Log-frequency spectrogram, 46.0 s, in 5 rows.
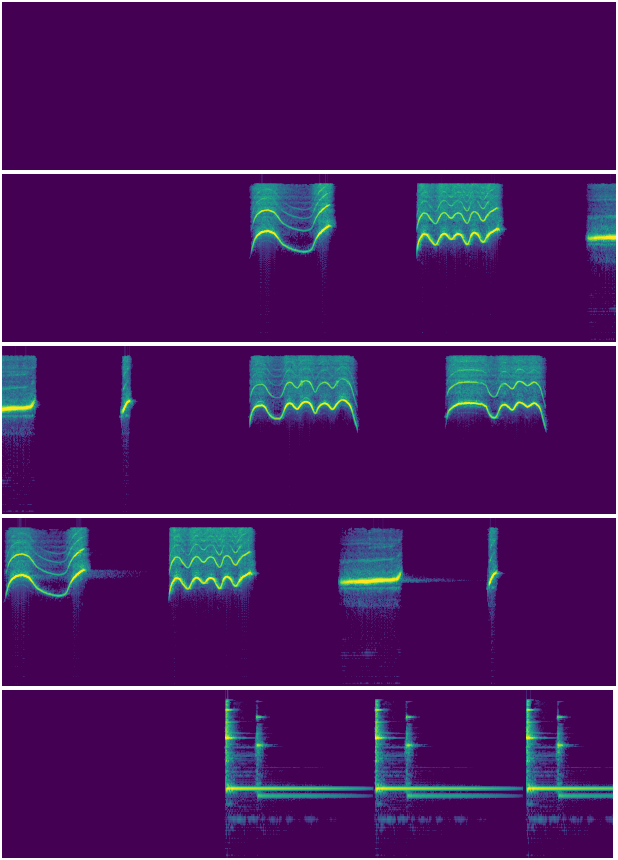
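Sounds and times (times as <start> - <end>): person whistling through fingers: 12.9 - 14.3, 15.4 - 16.8, 18.1 - 19.0, 20.2 - 20.5, 22.1 - 23.8, 25.1 - 26.7, 27.7 - 29.2, 30.1 - 31.5, 32.8 - 33.8, 34.9 - 35.2.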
